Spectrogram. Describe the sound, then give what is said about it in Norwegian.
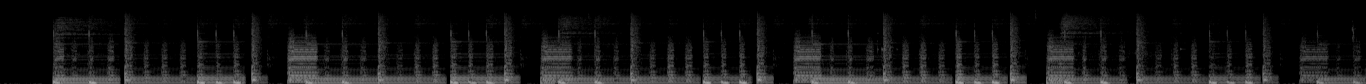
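A synthesized MIDI music track from the video game Doom plays loud, with bright, steady electronic notes over a regular, punchy beat, pausing briefly between phrases. No one speaks. “Vi spiller midi-låter først, tenker jeg, og så den ekte inspirasjonen etterpå.”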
